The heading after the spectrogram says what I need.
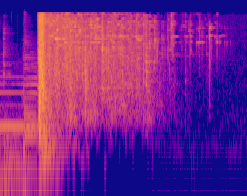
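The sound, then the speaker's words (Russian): Sturdy glass being smashed: a faint tone, then one loud crash, followed by tinkling shards that scatter and fade over about two seconds. “Между прочим, чтобы расколотить такое стекло, требуется недюжинная сила.”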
